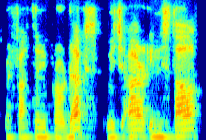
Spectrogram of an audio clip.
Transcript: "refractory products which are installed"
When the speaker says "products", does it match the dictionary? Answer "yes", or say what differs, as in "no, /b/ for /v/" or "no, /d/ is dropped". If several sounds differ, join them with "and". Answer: yes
